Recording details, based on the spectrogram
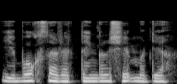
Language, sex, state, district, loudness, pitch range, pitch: Wancho, male, Arunachal Pradesh, Longding, -15 LUFS, 145-155 Hz, 150 Hz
